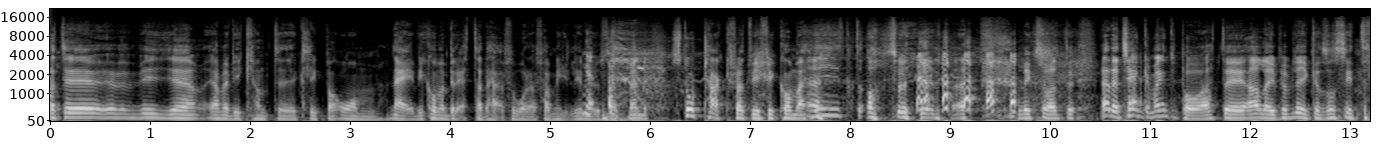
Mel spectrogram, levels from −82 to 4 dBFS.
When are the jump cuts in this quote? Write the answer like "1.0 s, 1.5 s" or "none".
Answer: 9.7 s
